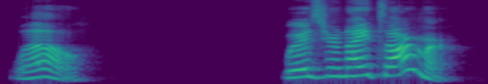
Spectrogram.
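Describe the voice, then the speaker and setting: A woman's voice: high-pitched, animated, slow pace, bright, forceful tone, voice pushed up, full character voice. A woman voicing a cheeky, boastful teenage boy wizard in a storybook, grandiose and chatty. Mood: friendly, curious. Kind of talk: audiobook character acting.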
